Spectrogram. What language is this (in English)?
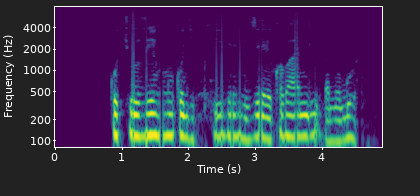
Kinyarwanda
